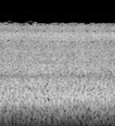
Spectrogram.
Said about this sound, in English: This is stream water flowing. That's not bad.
